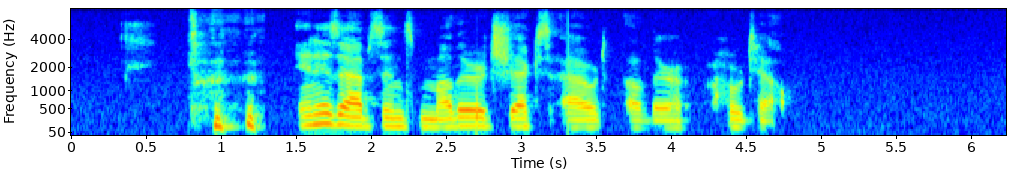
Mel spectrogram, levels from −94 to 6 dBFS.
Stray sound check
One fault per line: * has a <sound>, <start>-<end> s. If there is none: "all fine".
* has a laugh, 0.8-1.3 s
